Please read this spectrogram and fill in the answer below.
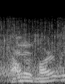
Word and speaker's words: Everly: Everly, is that how you say it? Yeah.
